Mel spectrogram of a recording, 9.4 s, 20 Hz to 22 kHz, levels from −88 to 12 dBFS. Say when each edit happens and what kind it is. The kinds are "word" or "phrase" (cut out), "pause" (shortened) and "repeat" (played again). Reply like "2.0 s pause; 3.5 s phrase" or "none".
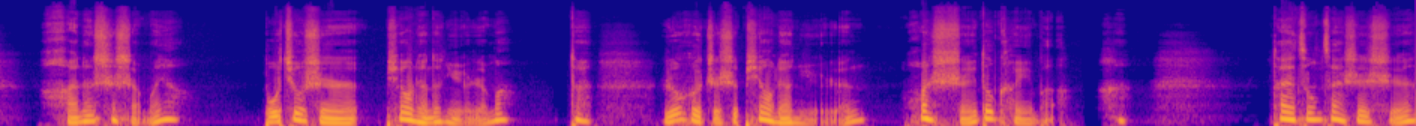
3.7 s pause; 7.2 s pause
